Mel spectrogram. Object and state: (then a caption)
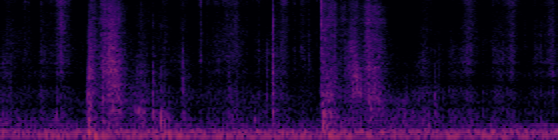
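Loose cleanser powder being crumbled. Bare hands dig into a large mound of fine grey-white Comet cleanser powder, squeezing clumps and crumbling them back onto the pile. Soft, dry crunching and hissing rustles play over a steady low rumble, with brighter, sharper crumbles standing out at about one second and again just after three seconds.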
